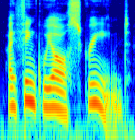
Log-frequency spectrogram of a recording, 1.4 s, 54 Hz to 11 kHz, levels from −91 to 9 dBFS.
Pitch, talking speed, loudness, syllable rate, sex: 195 Hz, 220 wpm, -16 LUFS, 5.1 syllables/s, female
